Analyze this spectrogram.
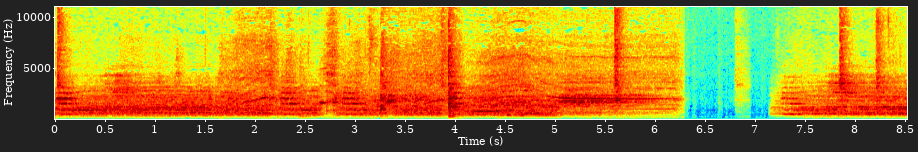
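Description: The electric motor and gears of a toy remote-control wheel loader whine as it drives across a hard floor.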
